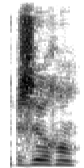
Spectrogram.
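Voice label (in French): "je rends", French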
